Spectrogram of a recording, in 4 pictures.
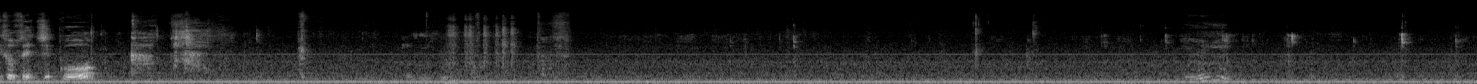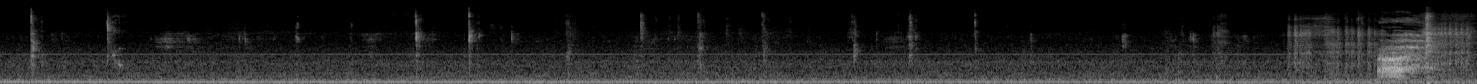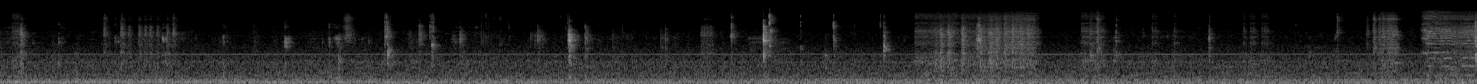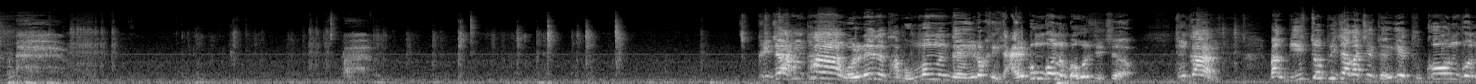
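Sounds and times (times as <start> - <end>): steady low hum: 0.0 - 59.0
chewing and mouth clicks: 1.0 - 3.2, 7.2 - 22.6, 23.2 - 25.2, 25.9 - 27.4, 30.1 - 38.6
wet mouth clicks and smacks: 14.0 - 16.1.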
